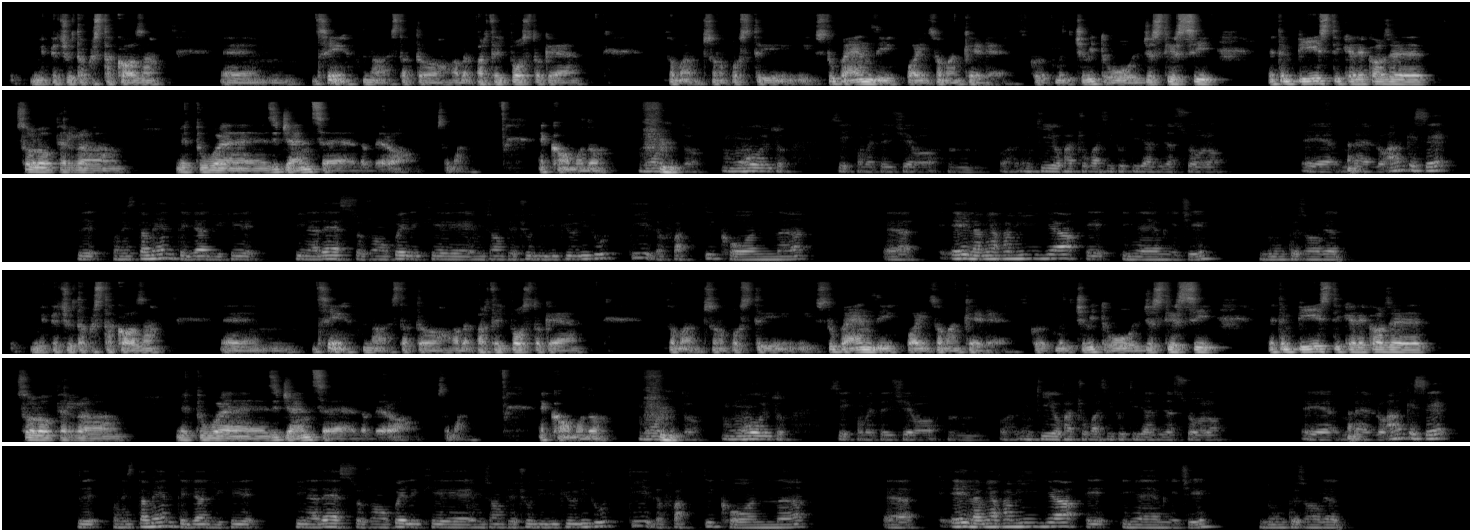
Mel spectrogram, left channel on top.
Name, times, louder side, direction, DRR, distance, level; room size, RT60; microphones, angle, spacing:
voice 1, 0.3-1.5 2.2-5.8 6.0-6.2 6.7-10.0 10.3-14.2 14.8-15.9 16.4-18.8 19.1-19.3 19.7-20.7 21.1-21.4 28.1-28.3, equal, 65° left, 1.5 m, -27 dB
voice 2, 21.0-22.6 23.0-26.9 27.7-29.2 30.1-31.9 32.3-37.4 38.2-41.5 41.9-42.7, right 1 dB, 20° right, 0.5 m, -36 dB
3.1 x 2.6 x 3.5 m
head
